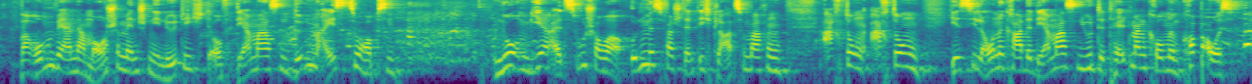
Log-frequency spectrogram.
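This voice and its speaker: A man with a high pitch and lively intonation is heard over noticeable background noise and audible room echo. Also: moderate pace. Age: 30s. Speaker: radio comedian. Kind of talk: comedic reading.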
